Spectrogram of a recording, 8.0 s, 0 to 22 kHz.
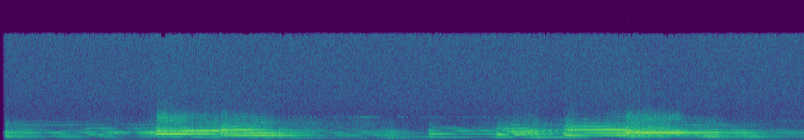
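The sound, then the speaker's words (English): A radio time-signal chime, the LM chime marking exactly 12 noon, plays a slow melodic sequence of about seven bright, ringing bell tones, each sustaining and overlapping the next, loud with no voices. “Check your time with the LM chime.”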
